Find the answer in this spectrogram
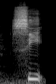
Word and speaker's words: chienne: So chien, CHIEN, is nasal, but the feminine form with two N's, CHIENNE, is not. Chienne. Masculine, chien, nasal. Feminine with a double N, chienne, not nasal.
